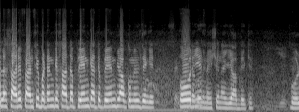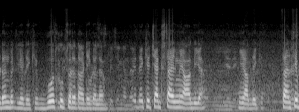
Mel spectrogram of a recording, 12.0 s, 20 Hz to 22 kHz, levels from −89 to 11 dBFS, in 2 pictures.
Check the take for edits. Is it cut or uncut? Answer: cut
